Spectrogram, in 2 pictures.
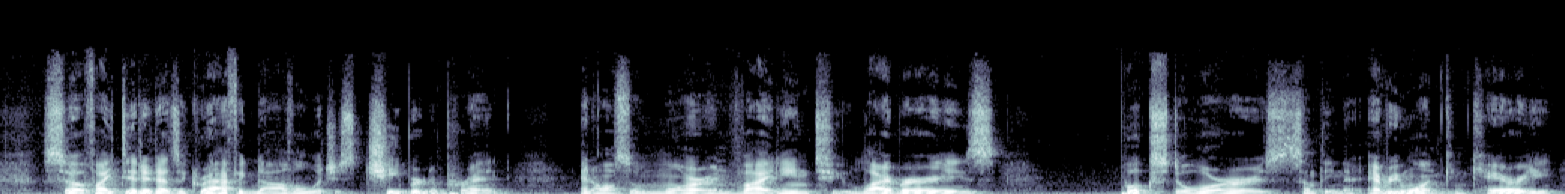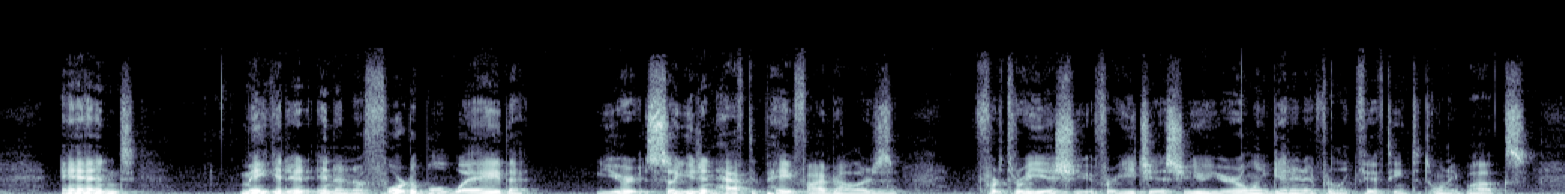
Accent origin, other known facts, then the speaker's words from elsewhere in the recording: Tucson, Arizona, United States; So I'm from Tucson. That's where Eric Esquivel is from, and we both grew up together.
